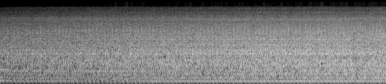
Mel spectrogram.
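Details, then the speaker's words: BMW M2 Competition, rebuilt after crash damage, with decats and a previously 630 bhp tune: first start after the rebuild, steady even low idle with no knocks, misses or ticks; normal idle, very quiet. "well it was 630 brake before but now I know it is really quiet you wouldn't know it that's for sure"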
